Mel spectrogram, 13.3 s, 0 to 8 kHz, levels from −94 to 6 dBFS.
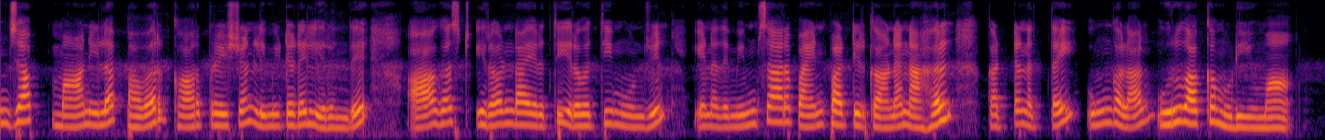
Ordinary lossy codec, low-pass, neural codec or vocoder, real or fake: none; none; none; real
